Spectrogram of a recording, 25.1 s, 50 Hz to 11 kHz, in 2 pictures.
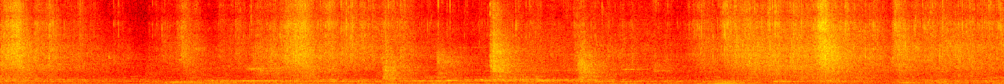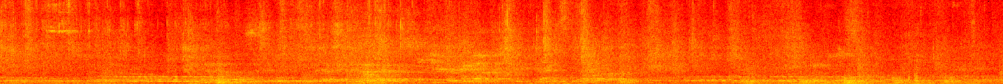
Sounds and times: Parishioners chat as they leave 0:00.0 - 0:25.0

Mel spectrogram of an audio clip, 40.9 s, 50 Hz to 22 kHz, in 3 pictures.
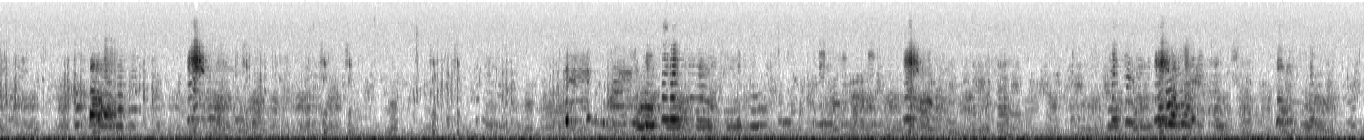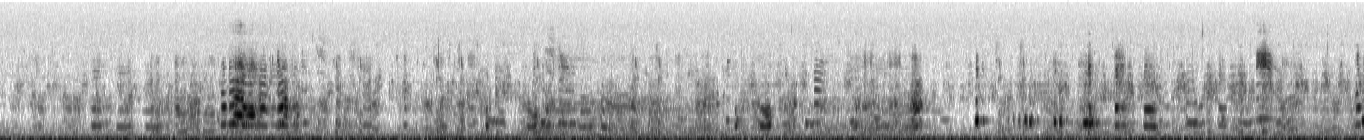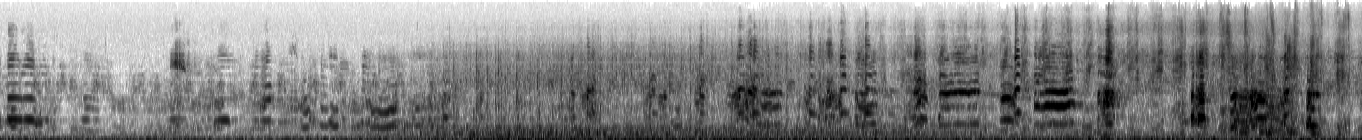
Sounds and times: barnacle geese flock fly over 0:00.0 - 0:40.9
canada geese 0:00.0 - 0:40.9
mallard 0:00.0 - 0:40.9
mute swan 0:00.0 - 0:40.9
wigeon 0:27.1 - 0:40.9

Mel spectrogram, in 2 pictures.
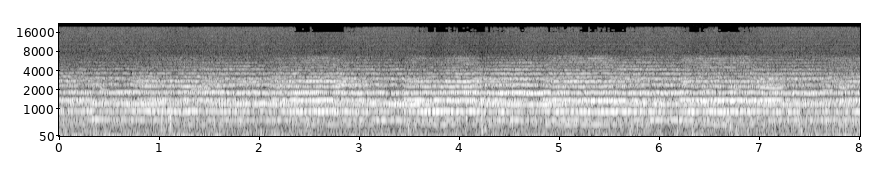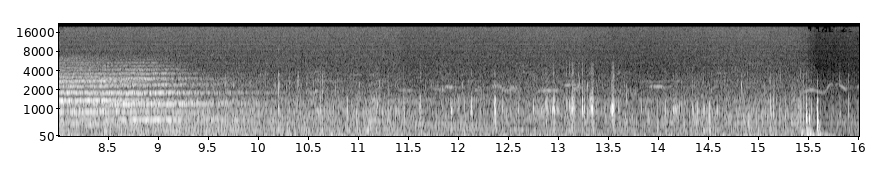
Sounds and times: ambulance 0:00.0 - 0:12.7

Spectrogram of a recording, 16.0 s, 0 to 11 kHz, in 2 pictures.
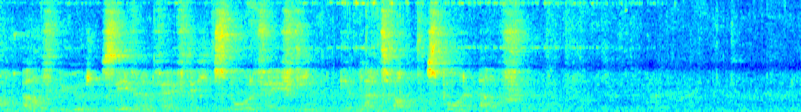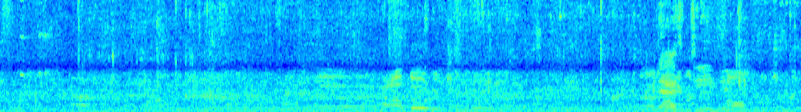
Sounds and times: conversations 0:00.0 - 0:05.7
trains passing above 0:00.0 - 0:14.4
conversations 0:11.0 - 0:16.0

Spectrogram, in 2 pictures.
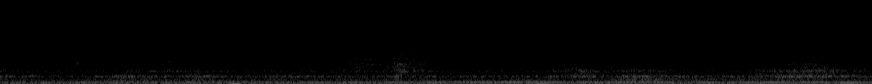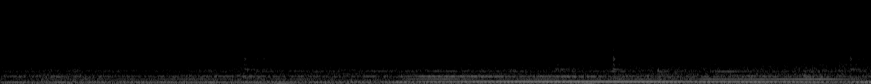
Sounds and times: noise of the gas heating 0:00.0 - 0:17.4
planes crossing the sky 0:09.1 - 0:17.4

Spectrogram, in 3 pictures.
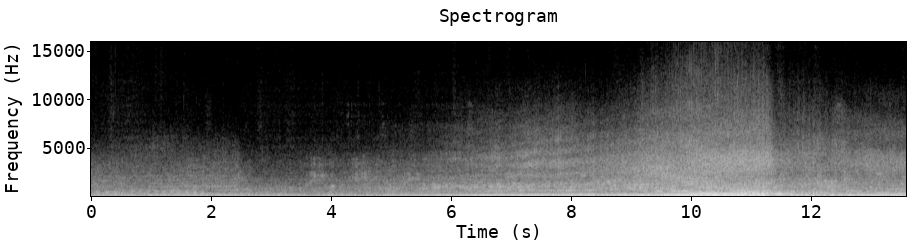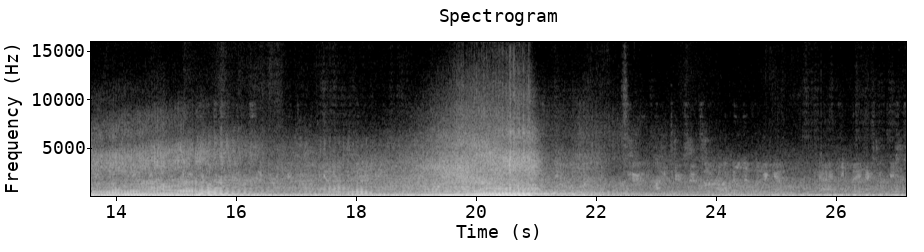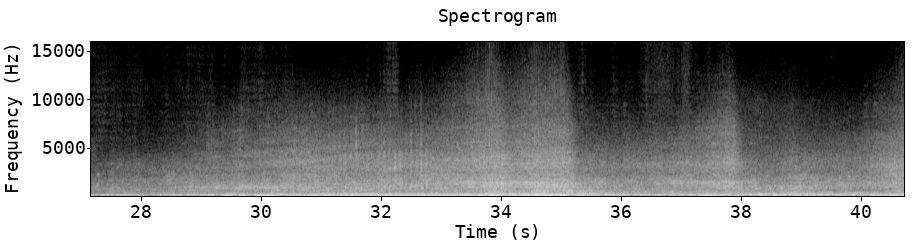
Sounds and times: motorcycle grand prix 0:00.0 - 0:40.7

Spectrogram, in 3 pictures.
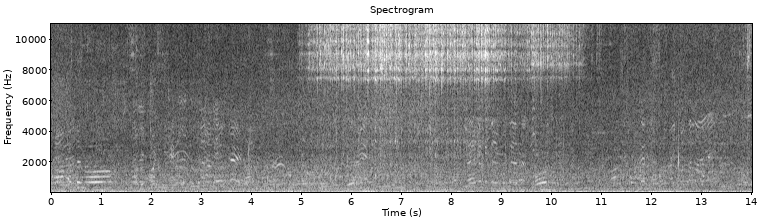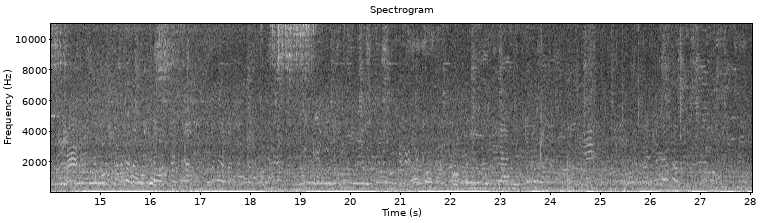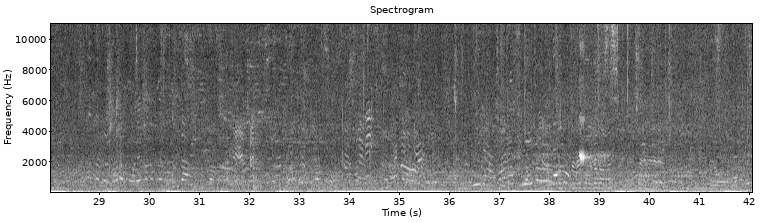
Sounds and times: people coming and going 0:00.0 - 0:42.0
traffic officer 0:00.0 - 0:42.0
cars passing 0:03.5 - 0:42.0

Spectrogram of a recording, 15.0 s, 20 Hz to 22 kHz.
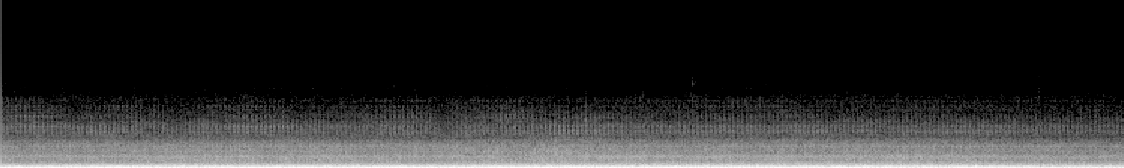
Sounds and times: generator 0:00.0 - 0:14.9

